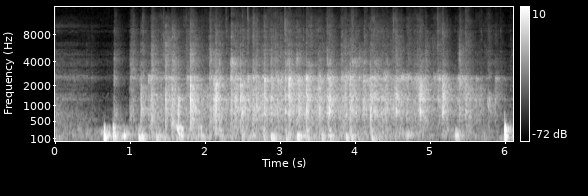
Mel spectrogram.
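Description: Audience applauding. The clapping starts just under a second in and dies away near the end.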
